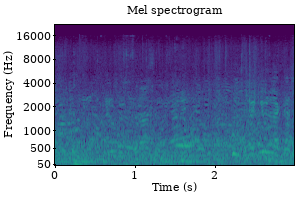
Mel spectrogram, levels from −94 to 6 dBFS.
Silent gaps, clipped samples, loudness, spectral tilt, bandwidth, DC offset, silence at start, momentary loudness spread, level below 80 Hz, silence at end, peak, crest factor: none; under 0.1%; -41 LUFS; -5.5 dB/octave; 16.5 kHz; under 0.1%; 0 s; 4 LU; -52 dBFS; 0 s; -26 dBFS; 14 dB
